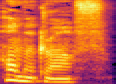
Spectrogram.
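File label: "homograph", British English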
